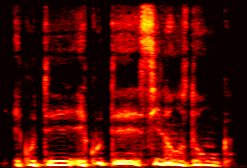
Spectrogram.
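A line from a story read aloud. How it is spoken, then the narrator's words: Many voices shouting. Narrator (French): s'écria-t-on de toutes parts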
